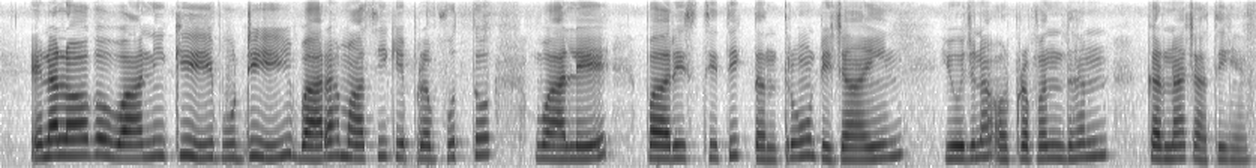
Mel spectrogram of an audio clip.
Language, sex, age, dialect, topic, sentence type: Hindi, female, 31-35, Hindustani Malvi Khadi Boli, agriculture, statement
